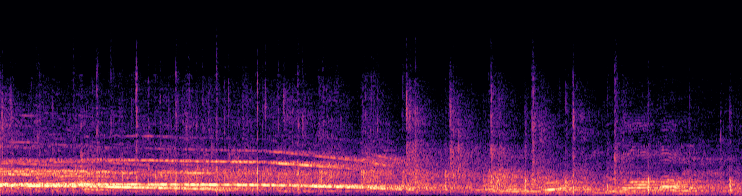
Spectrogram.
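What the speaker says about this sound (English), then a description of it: "A round of applause, please." An audience applauds at the signing of South Africa's BELA education bill into law, a continuous mass of clapping with voices and tonal calls mixed in that thin out toward the end.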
